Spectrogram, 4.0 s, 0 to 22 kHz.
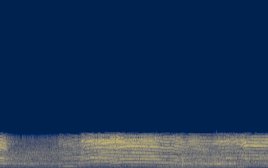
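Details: Lambs in November 2009: several wavering, nasal bleats overlap and rise and fall. The bleats grow louder after the first second. Speech-like sounds may be mixed in.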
